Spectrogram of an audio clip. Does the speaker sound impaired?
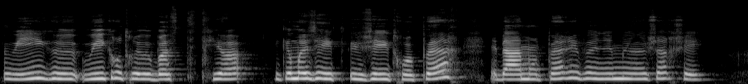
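Yes: Down syndrome (trisomy 21); congenital chromosomal condition, extra copy of chromosome 21; age 27, mother Véronique and Chloé help reformulate interview questions.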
